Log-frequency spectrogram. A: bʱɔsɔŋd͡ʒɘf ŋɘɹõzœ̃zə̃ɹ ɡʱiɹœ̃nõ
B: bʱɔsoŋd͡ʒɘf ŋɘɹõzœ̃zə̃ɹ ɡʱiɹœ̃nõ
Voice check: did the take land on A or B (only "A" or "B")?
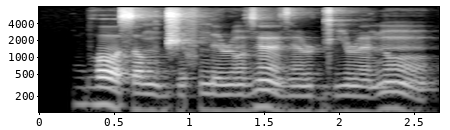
A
